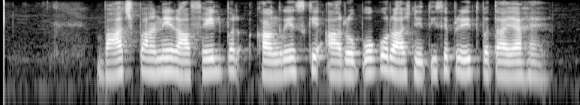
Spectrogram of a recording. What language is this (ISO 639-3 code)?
hin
